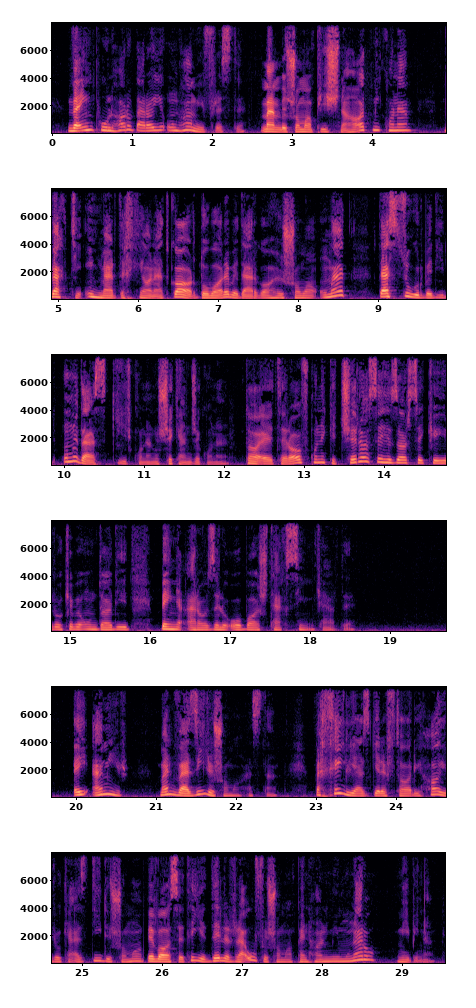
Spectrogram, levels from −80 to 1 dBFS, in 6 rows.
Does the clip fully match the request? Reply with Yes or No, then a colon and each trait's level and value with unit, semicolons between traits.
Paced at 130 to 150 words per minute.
Yes: average, 145 wpm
